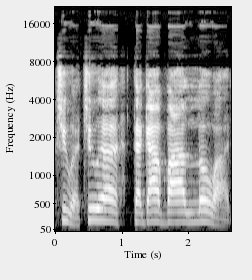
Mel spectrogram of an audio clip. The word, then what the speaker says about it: Tua Tagovailoa: What do you see out of Tua Tagovailoa? Did I pronounce that right?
